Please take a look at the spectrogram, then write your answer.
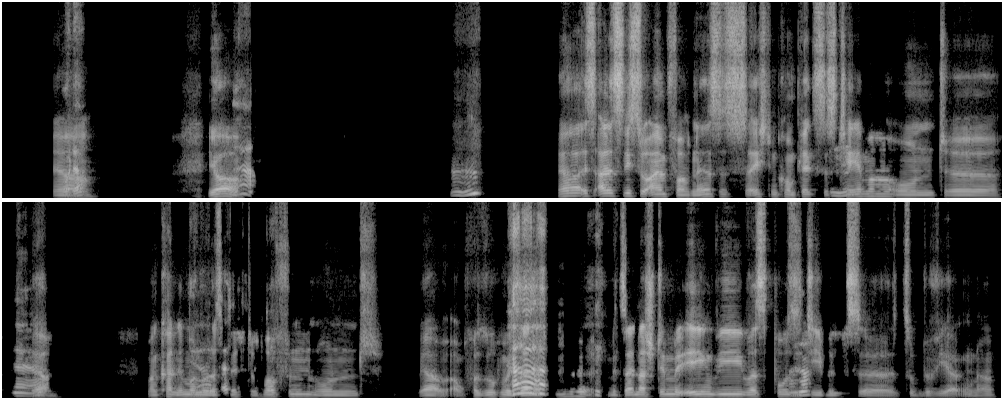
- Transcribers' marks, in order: giggle; chuckle
- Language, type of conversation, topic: German, unstructured, Was macht eine gute Regierung aus?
